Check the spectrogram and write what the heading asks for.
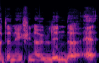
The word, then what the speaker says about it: Linder: I don't know if you know Linda, Linder. So it's spelled Linda.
